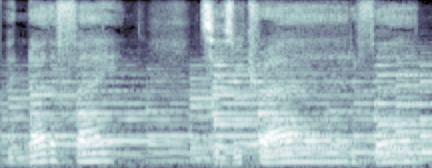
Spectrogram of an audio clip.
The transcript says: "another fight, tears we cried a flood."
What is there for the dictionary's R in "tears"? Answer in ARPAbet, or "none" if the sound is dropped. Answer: L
